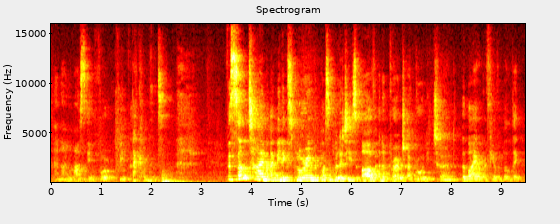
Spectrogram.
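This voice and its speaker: A woman's voice: mid-range voice, a bit bright. A woman giving an academic lecture, reading from a prepared text and adding spoken asides. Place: lecture hall. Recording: very echoey hall, distant mic, faint hum.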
